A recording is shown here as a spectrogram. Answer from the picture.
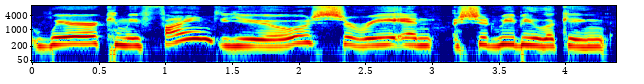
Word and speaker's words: Sherri: rmes with Capri because my first name Sheree rhymes with Capri um you can also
